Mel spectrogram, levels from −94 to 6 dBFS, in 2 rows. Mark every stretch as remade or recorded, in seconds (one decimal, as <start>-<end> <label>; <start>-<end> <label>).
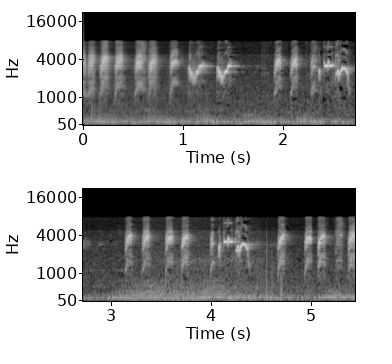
0.0-1.3 remade; 1.3-5.4 recorded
